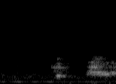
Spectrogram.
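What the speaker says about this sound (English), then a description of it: "my neighbor's dogs just started going crazy over here" Dogs next door barking in two short bursts, the second longer, fairly faint and distant over a low steady hum, with no talking.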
